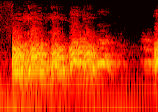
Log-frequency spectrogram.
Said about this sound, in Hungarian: A csatakos négylábú ma már vidáman csahol, és várja, hogy új gazdája legyen.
